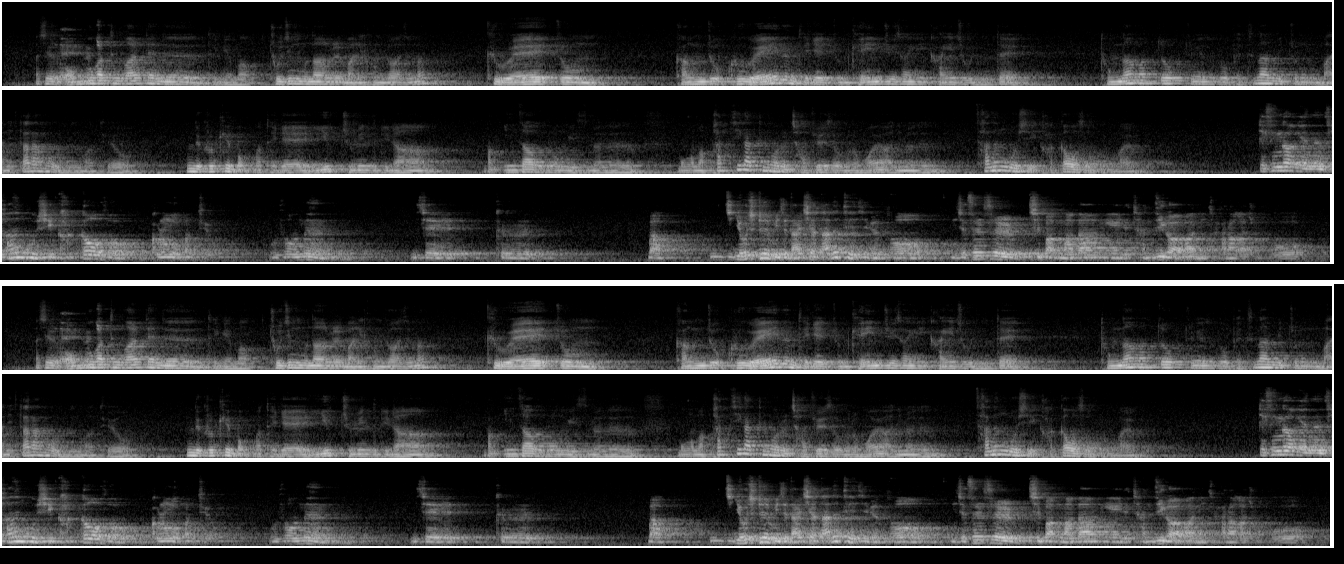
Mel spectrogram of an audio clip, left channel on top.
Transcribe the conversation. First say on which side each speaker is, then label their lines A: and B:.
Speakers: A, on the right; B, on the right.
A: 사실
B: 네,
A: 업무
B: 그쵸.
A: 같은 거 할 때는 되게 막 조직 문화를 많이 강조하지만 그 외에 좀 강조 그 외에는 되게 좀 개인주의 성향이 강해지고 있는데 동남아 쪽 중에서도 베트남이 좀 많이 따라가고 있는 것 같아요. 근데 그렇게
B: 음,
A: 막 뭔가 되게 이웃 주민들이랑 막 인사하고 그런 게 있으면은 뭔가 막 파티 같은 거를 자주 해서 그런가요? 아니면은 사는 곳이 가까워서 그런가요?
B: 제 생각에는 사는 곳이 가까워서 그런 것 같아요. 우선은 이제 그, 막, 요즘 이제 날씨가 따뜻해지면서 이제 슬슬 집 앞 마당에 이제 잔디가 많이 자라가지고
